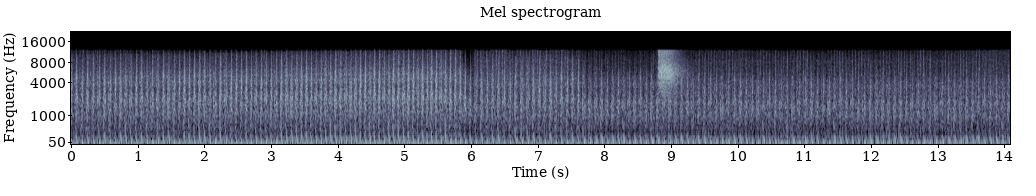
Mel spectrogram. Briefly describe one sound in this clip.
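A small motor engine putters rapidly and steadily.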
